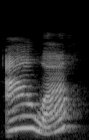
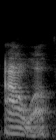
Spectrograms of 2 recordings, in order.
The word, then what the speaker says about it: hour: say something like an hour because although it's written with an h the h is silent hour begins with a vowel sound hence an hour so it's all about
